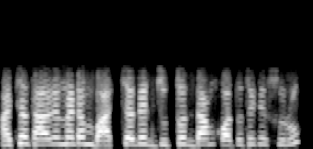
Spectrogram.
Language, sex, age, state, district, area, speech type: Bengali, female, 30-45, West Bengal, Purba Medinipur, rural, conversation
